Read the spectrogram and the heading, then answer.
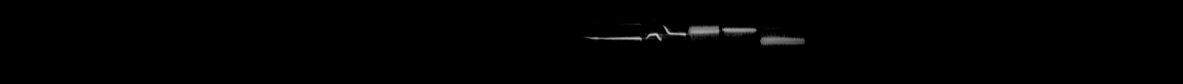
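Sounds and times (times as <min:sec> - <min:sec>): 
white-crowned sparrow singing: 0:05.9 - 0:08.0.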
